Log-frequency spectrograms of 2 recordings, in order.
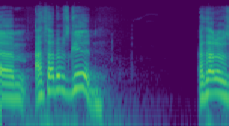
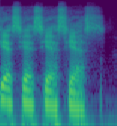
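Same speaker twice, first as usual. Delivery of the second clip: normal talking voice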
